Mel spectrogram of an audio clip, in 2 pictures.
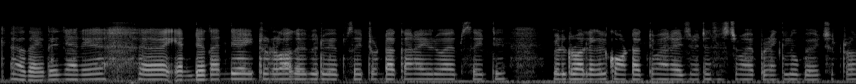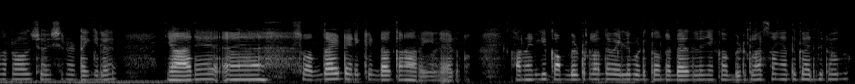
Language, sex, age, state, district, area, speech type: Malayalam, male, 30-45, Kerala, Kozhikode, urban, spontaneous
